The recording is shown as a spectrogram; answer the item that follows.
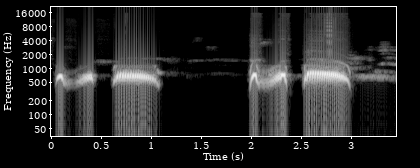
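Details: Spotted dove kept as a decoy, calling so that wild doves come to fight. Two matching phrases, each a double coo then a long rough falling note, are separated by about a second of silence.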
